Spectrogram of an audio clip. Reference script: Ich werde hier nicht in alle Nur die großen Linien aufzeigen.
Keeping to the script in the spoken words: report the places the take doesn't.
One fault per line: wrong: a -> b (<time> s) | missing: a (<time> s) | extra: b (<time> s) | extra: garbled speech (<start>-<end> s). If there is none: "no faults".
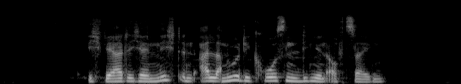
no faults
